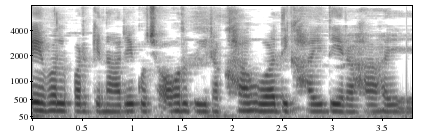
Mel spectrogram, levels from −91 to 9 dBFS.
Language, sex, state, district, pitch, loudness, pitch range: Hindi, female, Punjab, Kapurthala, 190 Hz, -18 LUFS, 185-195 Hz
